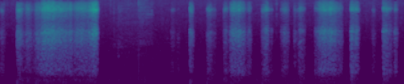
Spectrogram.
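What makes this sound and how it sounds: A sharpened graphite pencil scratches and rubs across a lined notebook page while writing, making a dry, bright, papery hiss. A long stroke at the start is followed by a quiet pause, then a run of short, scratchy strokes.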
